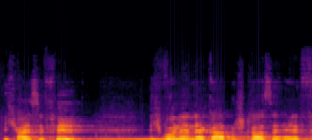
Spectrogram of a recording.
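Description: A man's voice: medium pitch, unhurried, background noise, close to an everyday voice. An actor playing an infantile grown man who talks like a polite eight-year-old boy in a radio drama. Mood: childlike, polite. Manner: childlike, simple, polite. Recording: echoey hall with long reverb.

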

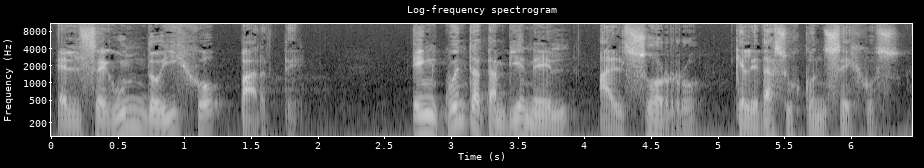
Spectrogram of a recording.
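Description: A man with a husky voice narrating a children's fairy tale dramatically, as a scripted storyteller. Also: on the low side, animated, takes it slowly.

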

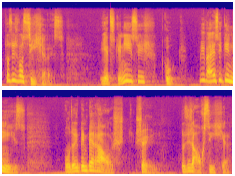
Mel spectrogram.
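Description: An actor with a Viennese accent playing a courtly, hesitant aristocratic cavalry officer who stammers politely and philosophises in a 1960s radio play. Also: male voice, mid-range voice, huge pitch swings, takes it slowly, a little mellow, heavily acted. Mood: musing, rambling. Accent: Viennese Austrian. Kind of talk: 1960s German-language radio drama acting.

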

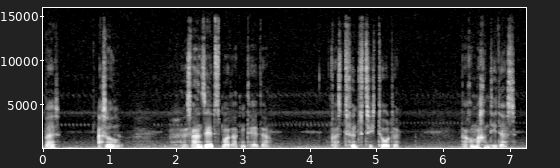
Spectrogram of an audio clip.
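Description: Actor as a sensible son, medium pitch. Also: male voice, unhurried, long pauses, a little hiss or hum, lightly acted. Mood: concerned. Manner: reasoning, placating. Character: level-headed grown son, sensible confidant, placating. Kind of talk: naturalistic German radio drama acting.

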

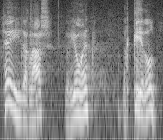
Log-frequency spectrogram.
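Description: A young island man in a radio play, rescued from a storm. His voice sits fairly high and rings very bright. He speaks earnestly, with halting, moved phrasing. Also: animated, a little hiss or hum, full character voice. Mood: grateful, warm. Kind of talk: radio drama acting.

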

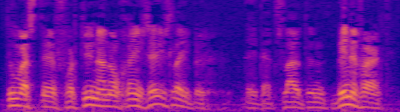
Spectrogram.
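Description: A man's voice: lowish voice, expressive, normal speed, breathy edge, exaggerated voice. An actor playing a fatherly shipping company director who speaks measuredly and kindly, with hesitant fillers.

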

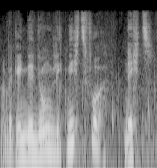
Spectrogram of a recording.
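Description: An actor playing a wry, teasing police assistant in a radio crime drama, talking in a colloquial, dryly ironic way. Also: male voice, medium pitch, animated, moderate pace, creaky, a little mellow, a little hiss or hum. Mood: dry, businesslike. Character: wry, teasing male police assistant reporting to his inspector.

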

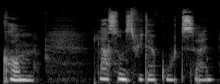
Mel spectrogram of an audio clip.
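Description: An actress playing a gentle, timid young mother in a radio play, with a soft, pleading, hesitant delivery and a breathy voice. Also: mid-range voice, little pitch movement, a little slow.

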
